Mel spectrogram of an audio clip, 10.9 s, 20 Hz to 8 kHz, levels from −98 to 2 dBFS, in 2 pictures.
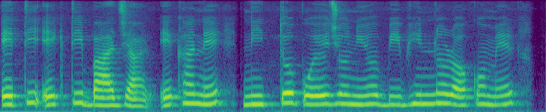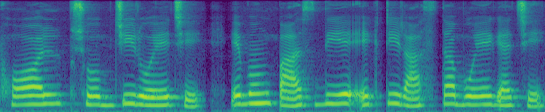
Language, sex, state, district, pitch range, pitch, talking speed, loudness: Bengali, female, West Bengal, Jalpaiguri, 210-245 Hz, 230 Hz, 100 wpm, -15 LUFS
